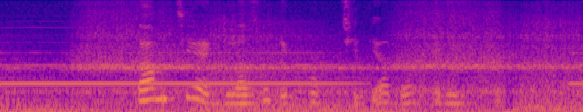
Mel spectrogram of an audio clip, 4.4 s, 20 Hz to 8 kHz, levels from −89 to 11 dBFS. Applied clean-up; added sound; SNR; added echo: none; Breathing + Wind instrument, woodwind instrument; 0 dB; none.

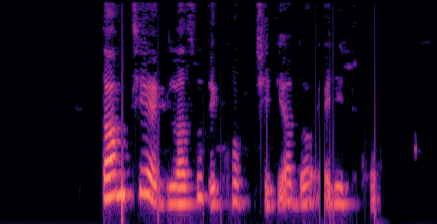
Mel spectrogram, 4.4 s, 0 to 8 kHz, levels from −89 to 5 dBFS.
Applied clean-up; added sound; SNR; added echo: none; none; none; none.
